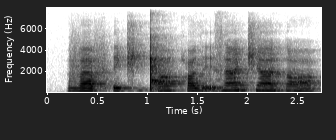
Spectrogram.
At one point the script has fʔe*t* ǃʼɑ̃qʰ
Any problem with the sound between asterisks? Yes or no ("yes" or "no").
yes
